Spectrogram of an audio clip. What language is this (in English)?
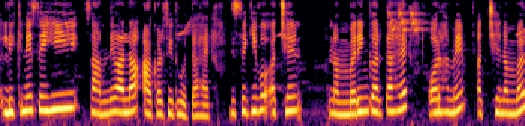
Hindi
